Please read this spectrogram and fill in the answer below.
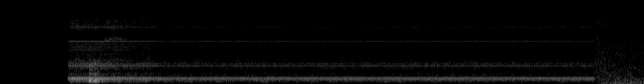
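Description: Dead silence, then a steady electrical hum with a faint high whine cuts in abruptly under a second in, with a brief knock just after it starts.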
